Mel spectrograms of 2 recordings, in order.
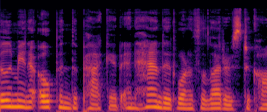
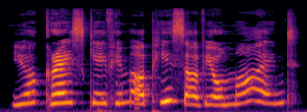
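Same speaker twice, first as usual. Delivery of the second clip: raised, slow, put-on lady's voice; high character voice; 13 semitones higher, 7 dB louder, slower than usual. Narrator voicing a lady praising her Grace, high and slow. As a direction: pitch it up high and take it slowly.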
